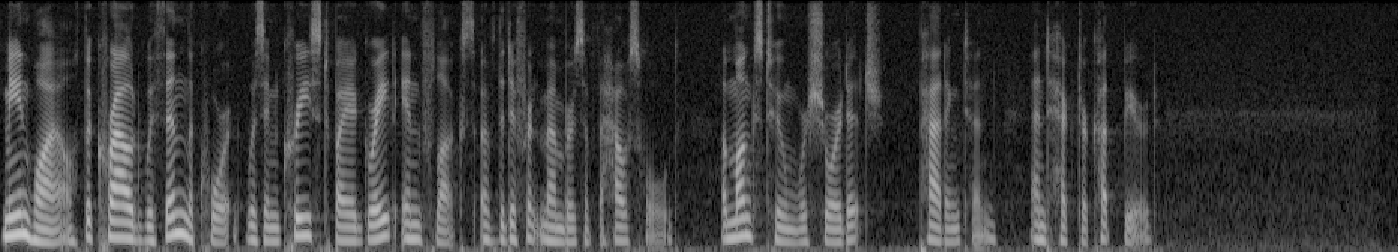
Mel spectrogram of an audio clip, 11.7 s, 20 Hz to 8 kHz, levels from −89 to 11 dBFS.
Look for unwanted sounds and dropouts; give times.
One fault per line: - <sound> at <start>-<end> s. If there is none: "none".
none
